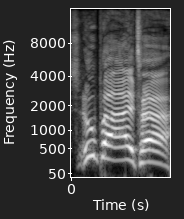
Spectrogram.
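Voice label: nice shot, German; Scout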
